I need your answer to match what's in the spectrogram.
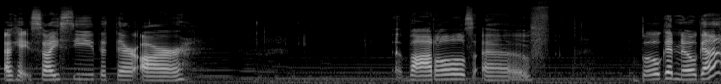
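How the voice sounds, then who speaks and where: A woman's voice: medium pitch, fairly even intonation, takes it slowly, pauses often, pushed and bright, faint music behind. A woman chatting casually and playfully with viewers as she streams a video game, giggly in manner. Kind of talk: casual livestream game commentary and chat.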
